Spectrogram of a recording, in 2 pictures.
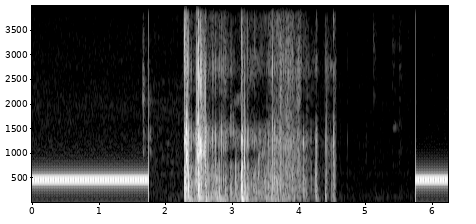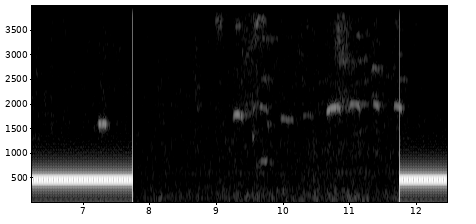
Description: Ringback tone (North America), 440 + 480 Hz.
